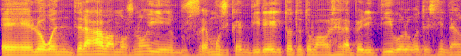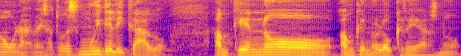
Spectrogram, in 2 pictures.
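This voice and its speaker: This man speaks at a moderate pace with a medium pitch. His intonation stays monotone and flat. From Galicia, Spain (Esteiro, Muros); Galicia, Spain. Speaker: restaurateur and caterer; guest. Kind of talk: casual chat. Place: studio. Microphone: lapel.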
